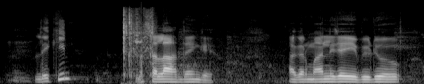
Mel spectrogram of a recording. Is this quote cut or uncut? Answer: cut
